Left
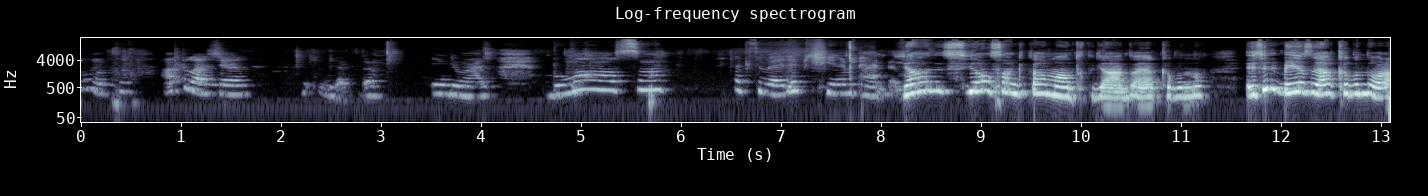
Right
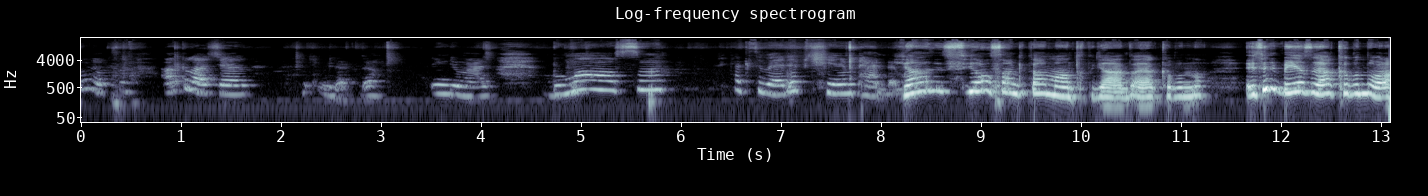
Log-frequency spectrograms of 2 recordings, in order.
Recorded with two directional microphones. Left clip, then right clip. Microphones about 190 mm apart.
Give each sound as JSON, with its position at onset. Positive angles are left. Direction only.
{"t": 3.7, "sound": "child singing", "side_deg": -15}
{"t": 6.5, "sound": "a child's voice", "side_deg": -5}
